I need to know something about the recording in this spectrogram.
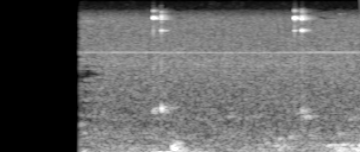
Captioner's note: clickity-click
